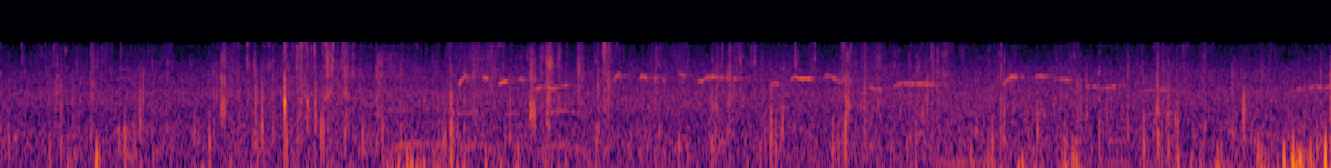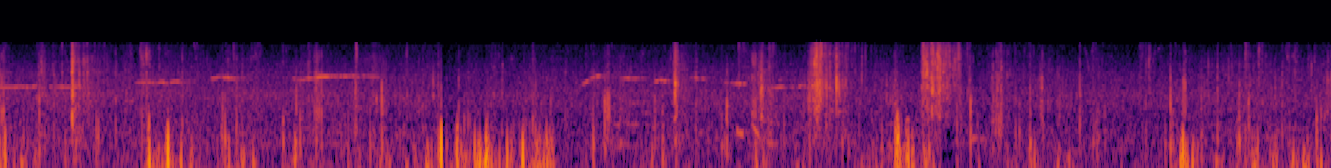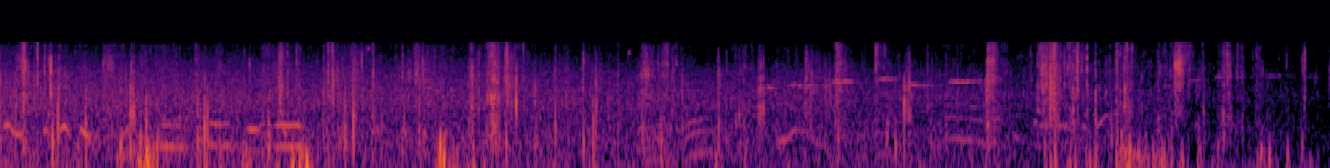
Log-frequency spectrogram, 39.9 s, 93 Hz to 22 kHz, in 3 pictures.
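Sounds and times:
dense steady outdoor hush in mountains: 0.0s - 37.6s
footsteps crunching along a mountain trail in Namtok Mae Surin National Park: 0.0s - 39.9s
guide whistling short bright phrases: 4.5s - 11.8s, 12.9s - 17.2s, 19.1s - 21.8s, 34.2s - 36.5s.

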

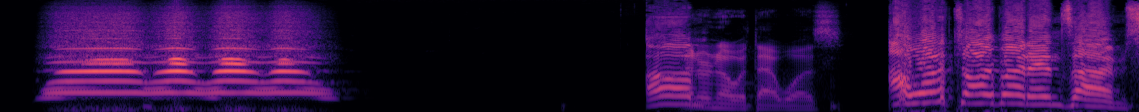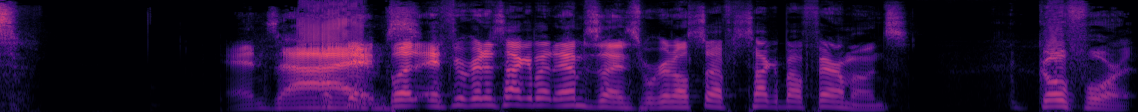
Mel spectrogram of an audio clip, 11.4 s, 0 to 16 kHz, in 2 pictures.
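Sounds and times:
loud chord-like whistle blast: 0.2s - 1.8s
speech: 3.2s - 5.9s, 6.8s - 11.3s.

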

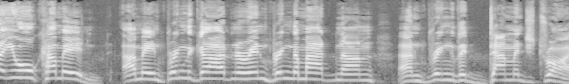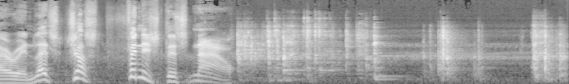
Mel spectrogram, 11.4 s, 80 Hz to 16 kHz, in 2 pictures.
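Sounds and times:
speech: 0.0s - 8.8s
jukebox clicking and whirring on a sound-effects record: 8.0s - 11.3s.

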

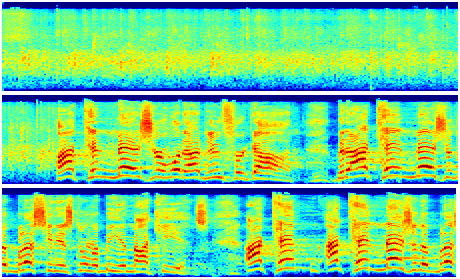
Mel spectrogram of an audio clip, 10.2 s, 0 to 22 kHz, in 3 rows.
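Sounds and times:
audience clapping in praise during a church service: 0.0s - 5.0s
speech: 3.8s - 10.2s.

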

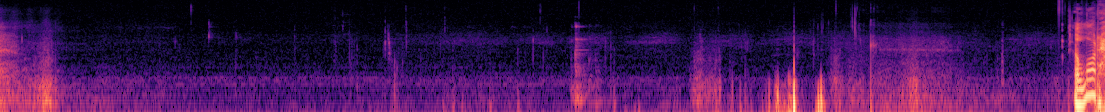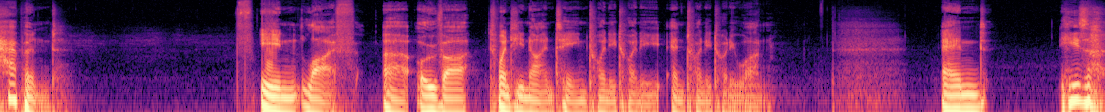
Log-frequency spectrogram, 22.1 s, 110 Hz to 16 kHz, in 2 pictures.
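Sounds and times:
person sipping tea with soft mouth noises and slurps: 1.7s - 10.1s
speech: 10.8s - 11.7s, 13.6s - 18.8s, 20.5s - 21.0s, 21.6s - 22.0s.

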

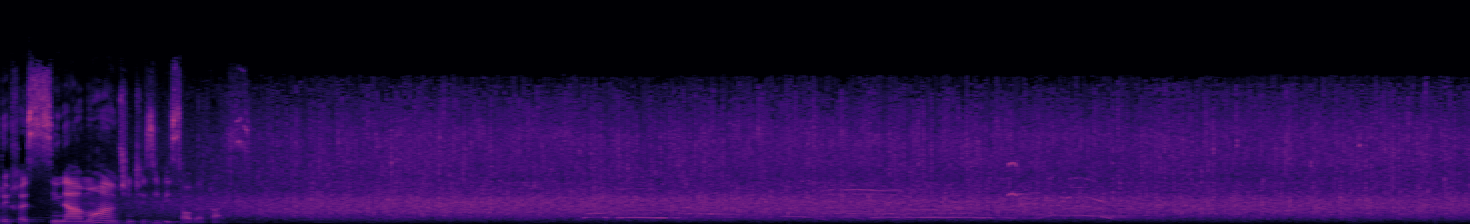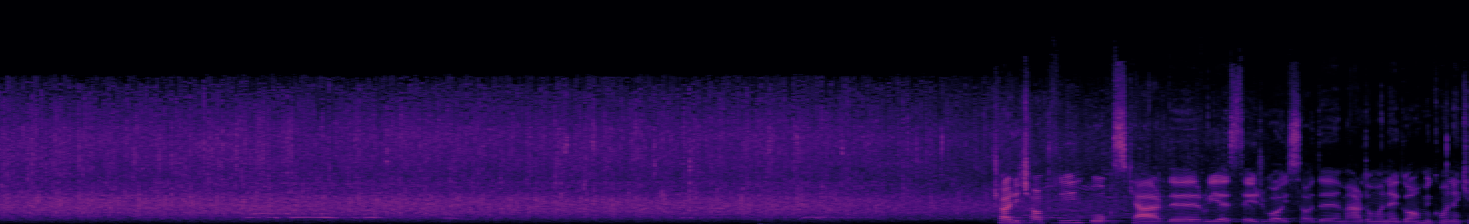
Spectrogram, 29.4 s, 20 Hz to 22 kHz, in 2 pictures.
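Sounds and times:
speech: 0.0s - 2.5s, 24.7s - 29.3s
large audience applauding at an awards ceremony: 1.5s - 26.8s
audience cheers and whistles: 4.8s - 11.7s, 17.0s - 26.0s.

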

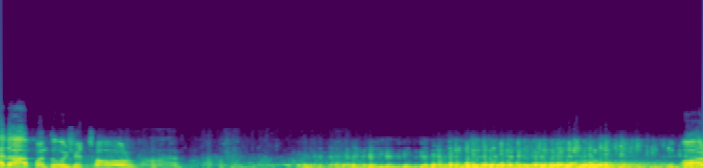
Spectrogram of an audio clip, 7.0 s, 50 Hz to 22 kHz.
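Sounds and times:
speech: 0.0s - 5.0s
boat outboard motor held in the surf starting and running: 1.5s - 7.0s.

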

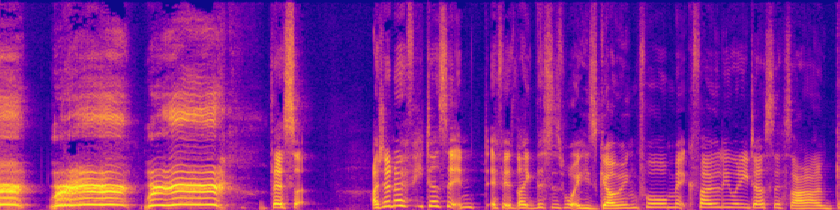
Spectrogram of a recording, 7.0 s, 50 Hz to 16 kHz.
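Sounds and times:
wrestler giving a short cry: 0.0s - 2.0s
wrestler screaming in a submission hold: 0.0s - 2.0s
speech: 2.3s - 6.9s.

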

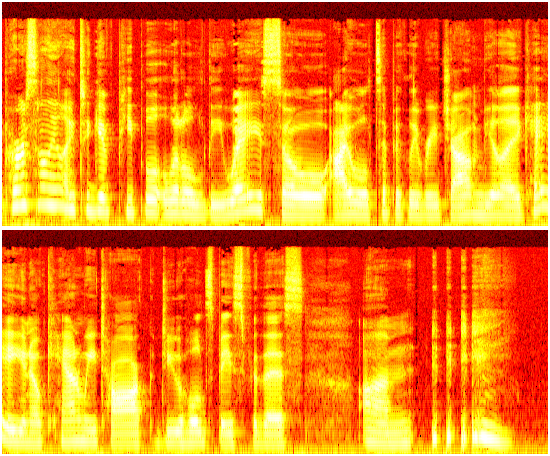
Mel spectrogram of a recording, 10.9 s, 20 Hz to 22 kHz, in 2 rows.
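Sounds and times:
speech: 0.0s - 10.6s
person clearing throat: 9.7s - 10.6s.

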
